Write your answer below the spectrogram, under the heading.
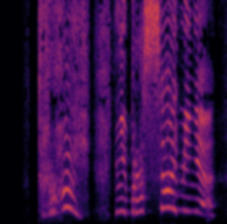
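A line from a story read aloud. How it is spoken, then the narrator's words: Shrieked. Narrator (Russian): завизжала его дама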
